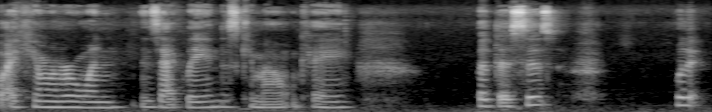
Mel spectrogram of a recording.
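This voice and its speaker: A woman's voice: mid-range voice, darkish tone. A woman beauty vlogger talking casually and chattily through products, with conversational trailing asides. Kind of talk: casual product show-and-tell.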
